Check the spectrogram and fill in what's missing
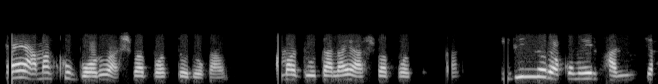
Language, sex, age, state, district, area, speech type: Bengali, female, 45-60, West Bengal, Purba Medinipur, rural, conversation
